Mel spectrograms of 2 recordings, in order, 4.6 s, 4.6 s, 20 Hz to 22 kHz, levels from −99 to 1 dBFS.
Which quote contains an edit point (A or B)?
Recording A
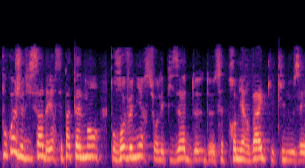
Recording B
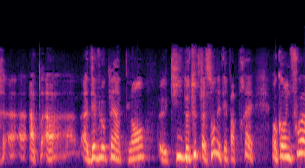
A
